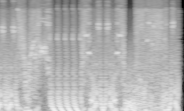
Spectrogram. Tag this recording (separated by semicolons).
brutal; drum; dubnoise; glitch; loud; noise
